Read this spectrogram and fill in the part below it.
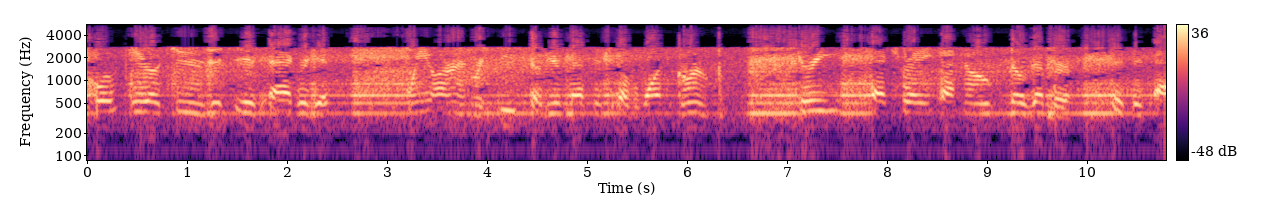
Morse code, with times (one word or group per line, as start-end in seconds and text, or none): none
